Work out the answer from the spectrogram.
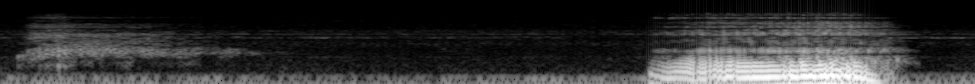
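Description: A single loud, buzzing snore on a breath in after a quieter stretch of breathing.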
